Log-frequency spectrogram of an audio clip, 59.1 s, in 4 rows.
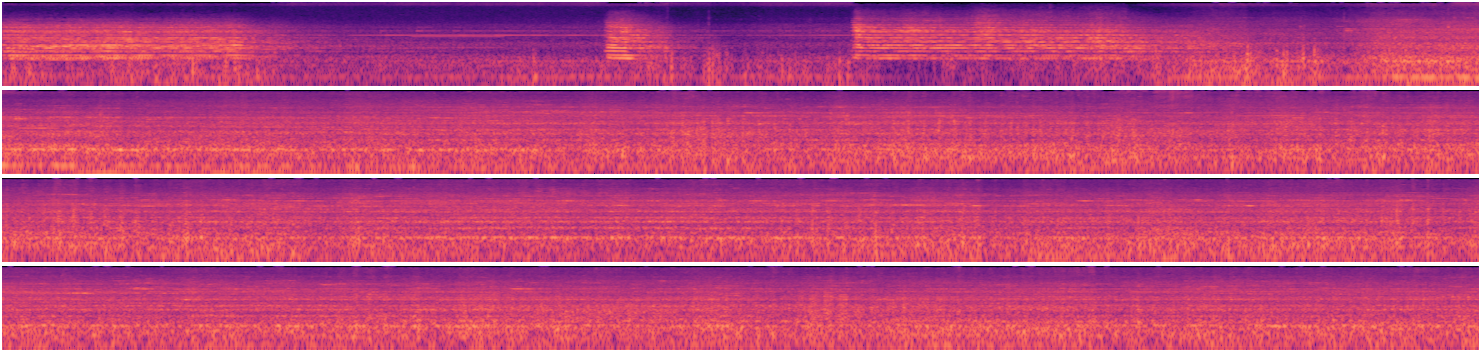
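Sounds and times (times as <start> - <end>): locomotive horn blasts: 0.0 - 3.2, 6.0 - 7.0, 8.4 - 12.0
locomotives rumbling past: 9.5 - 59.0
train wheels clattering on rail: 12.0 - 59.0.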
